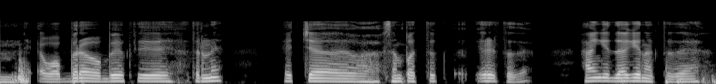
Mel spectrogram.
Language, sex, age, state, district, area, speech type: Kannada, male, 18-30, Karnataka, Uttara Kannada, rural, spontaneous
